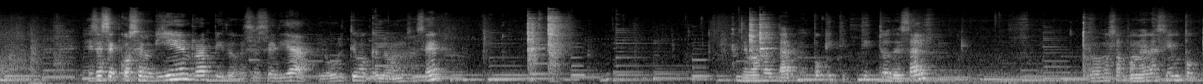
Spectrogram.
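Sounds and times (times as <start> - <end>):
acoustic guitar strumming chords: 0.0 - 12.0.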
